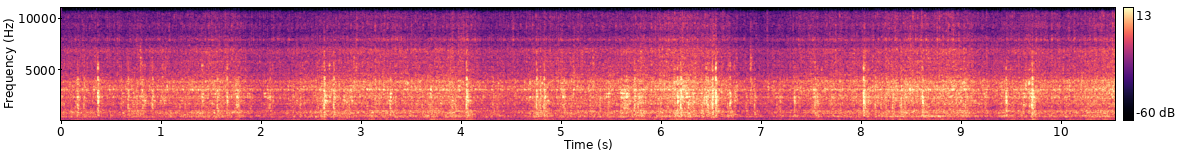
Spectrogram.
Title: Suspension Noise 6Nov16 [loud]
